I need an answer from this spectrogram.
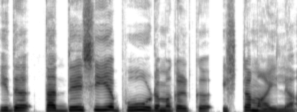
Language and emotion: Malayalam, neutral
